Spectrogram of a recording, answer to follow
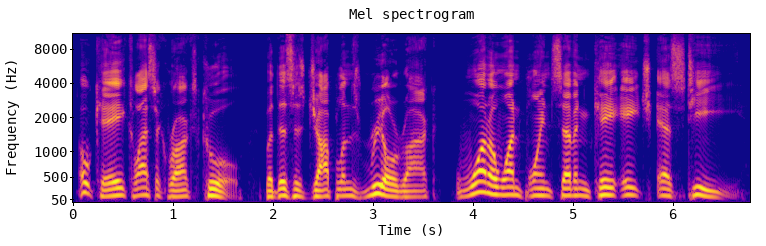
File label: sweeper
